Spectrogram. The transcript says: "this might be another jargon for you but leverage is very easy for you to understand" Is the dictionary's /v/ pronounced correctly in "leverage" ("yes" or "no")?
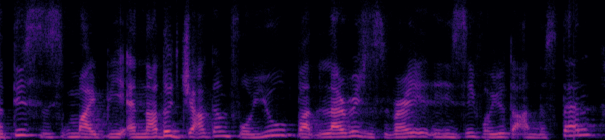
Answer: no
